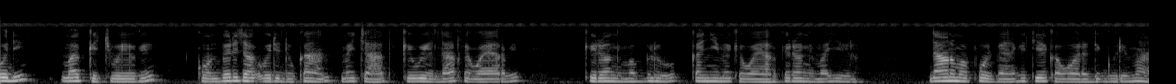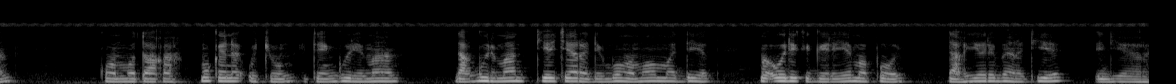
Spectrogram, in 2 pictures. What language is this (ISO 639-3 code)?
ach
